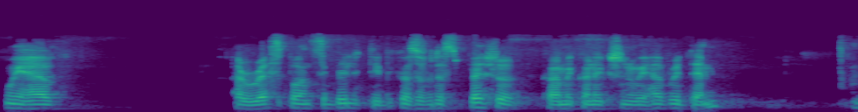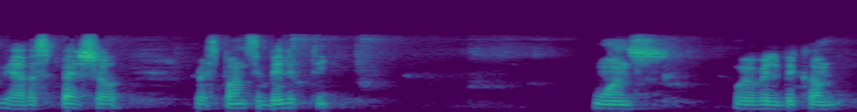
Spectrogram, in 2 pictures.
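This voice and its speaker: A man teaching a guided meditation in a measured way, pausing often between short phrases. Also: on the low side. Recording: dull, muffled online call with clear background noise.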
